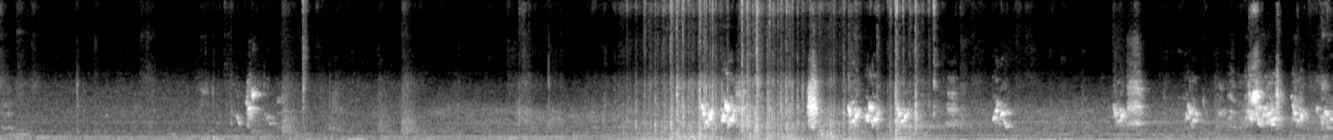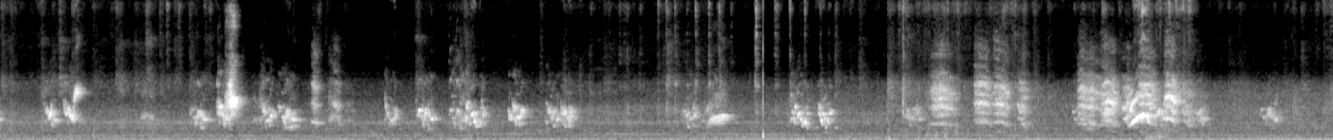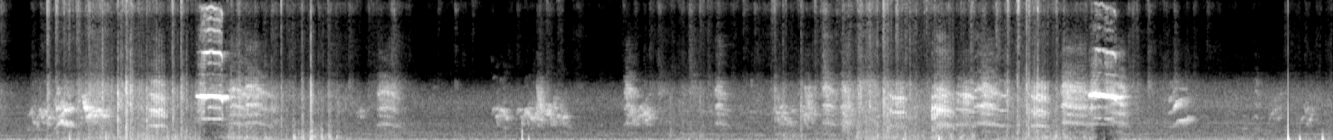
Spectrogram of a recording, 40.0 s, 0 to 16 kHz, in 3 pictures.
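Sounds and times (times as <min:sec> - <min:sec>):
wing flapping: 0:06.2 - 0:09.4, 0:27.1 - 0:30.3, 0:33.3 - 0:38.0
parrots chirping: 0:27.1 - 0:29.9, 0:34.5 - 0:38.1.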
